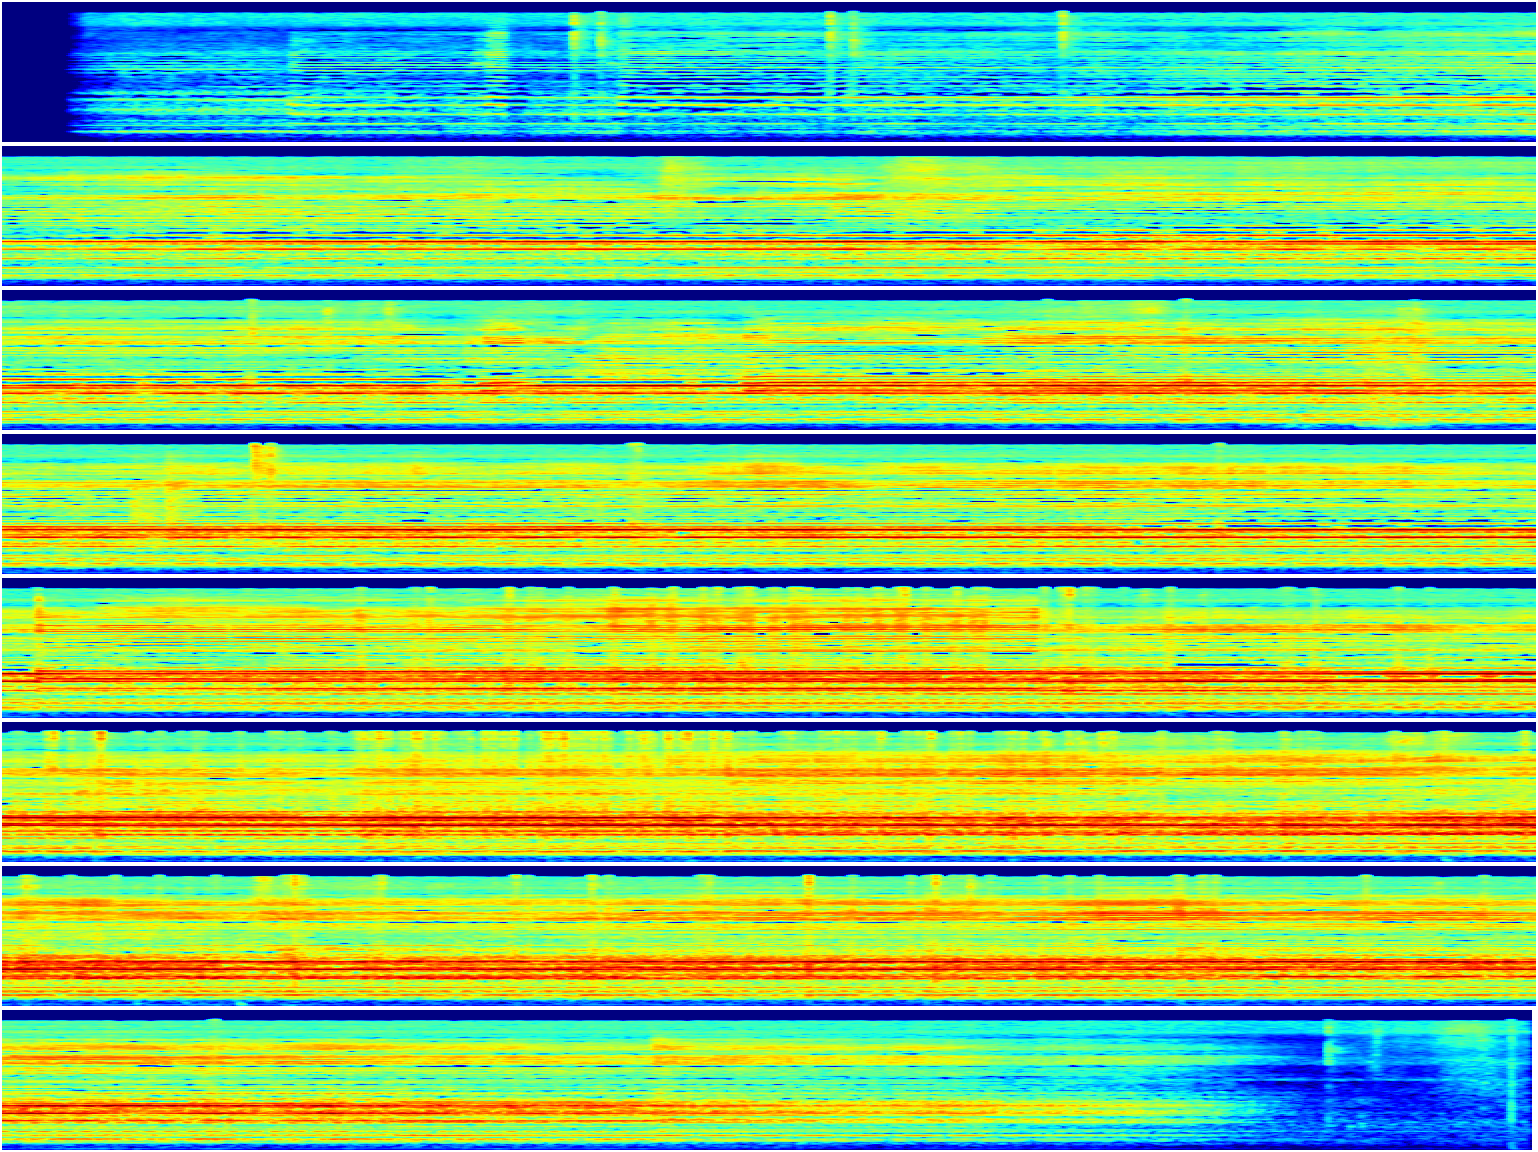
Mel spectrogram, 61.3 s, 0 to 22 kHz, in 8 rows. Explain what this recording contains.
Sirens sound
The sirens of the in the port of Geneva to announce the raising of the last part of the span of the new bridge Ponte Morondi 28 of April 2020
siren, civil, warning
